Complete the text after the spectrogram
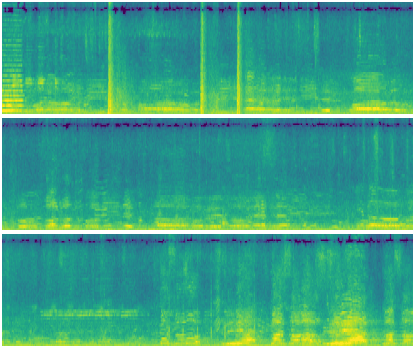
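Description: A crowd of men and women talks and shouts outdoors.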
